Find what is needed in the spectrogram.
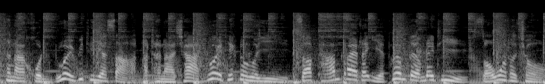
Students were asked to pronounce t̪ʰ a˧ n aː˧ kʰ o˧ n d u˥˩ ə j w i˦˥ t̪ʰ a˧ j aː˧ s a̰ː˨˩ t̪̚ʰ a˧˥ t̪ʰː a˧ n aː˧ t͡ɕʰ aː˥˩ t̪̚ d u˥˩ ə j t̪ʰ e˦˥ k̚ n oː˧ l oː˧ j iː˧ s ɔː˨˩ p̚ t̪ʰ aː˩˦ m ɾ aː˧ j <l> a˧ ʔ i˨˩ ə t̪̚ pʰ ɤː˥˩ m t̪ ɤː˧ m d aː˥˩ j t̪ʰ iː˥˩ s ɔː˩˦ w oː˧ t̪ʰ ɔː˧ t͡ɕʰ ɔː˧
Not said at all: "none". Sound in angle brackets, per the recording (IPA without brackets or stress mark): ɾ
